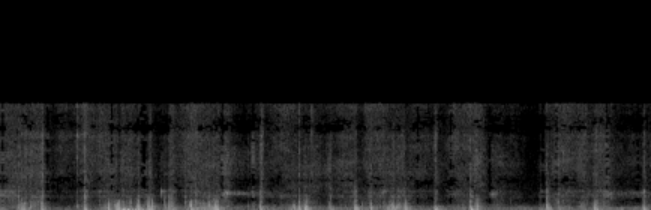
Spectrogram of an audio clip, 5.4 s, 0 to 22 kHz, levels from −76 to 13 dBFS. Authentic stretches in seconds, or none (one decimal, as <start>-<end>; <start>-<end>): 0.0-5.4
